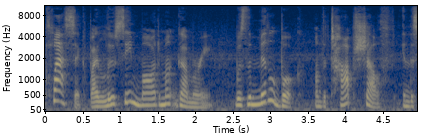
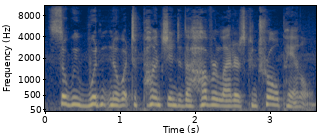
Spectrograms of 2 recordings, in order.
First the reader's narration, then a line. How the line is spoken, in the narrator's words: grumbled Charles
